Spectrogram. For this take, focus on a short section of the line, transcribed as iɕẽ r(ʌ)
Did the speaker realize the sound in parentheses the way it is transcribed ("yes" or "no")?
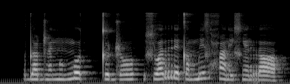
yes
